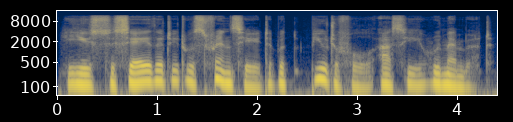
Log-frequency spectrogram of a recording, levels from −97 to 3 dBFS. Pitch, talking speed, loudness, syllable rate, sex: 115 Hz, 175 wpm, -16 LUFS, 4.5 syllables/s, male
